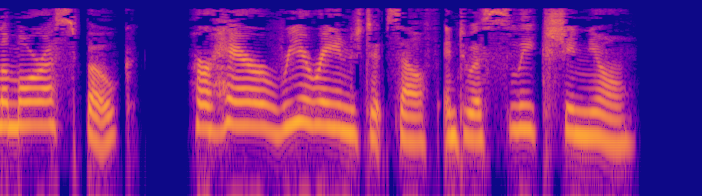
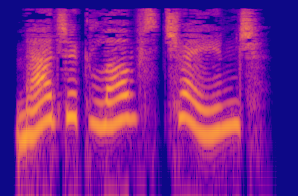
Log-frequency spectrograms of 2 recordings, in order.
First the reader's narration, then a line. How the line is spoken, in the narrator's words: said with a sigh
